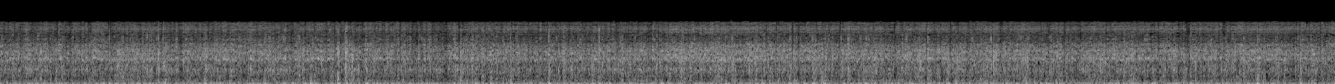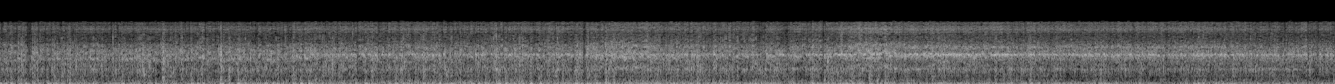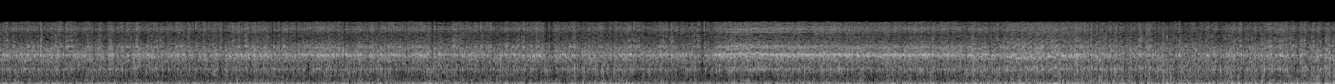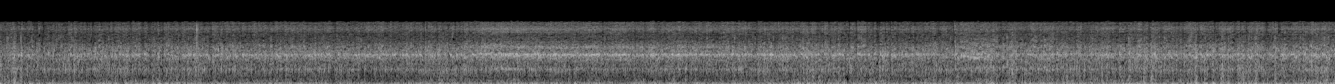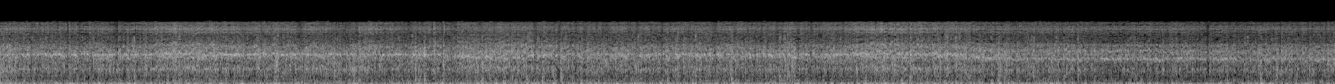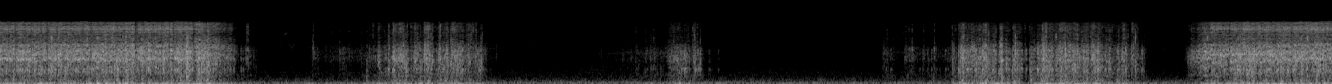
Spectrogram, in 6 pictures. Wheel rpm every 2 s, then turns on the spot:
160, 160, 160, 160, 160, 160, 160, 160, 170, 200, 200, 200, 200, 200, 200, 200, 200, 190, 200, 200, 190, 200, 190, 190, 200, 190, 190, 190, 190, 190, 190, 190, 160, 160, 90, 20, 0, 0, 30, 80.
70-72 76-78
